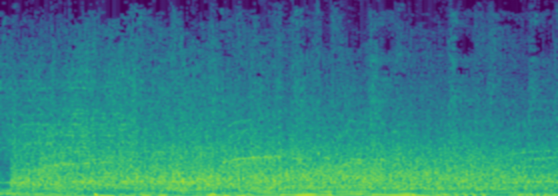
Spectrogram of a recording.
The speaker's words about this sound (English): Stephen, that is a small supply of people I keep trapped under my desk just to applaud you. That's why they're there.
